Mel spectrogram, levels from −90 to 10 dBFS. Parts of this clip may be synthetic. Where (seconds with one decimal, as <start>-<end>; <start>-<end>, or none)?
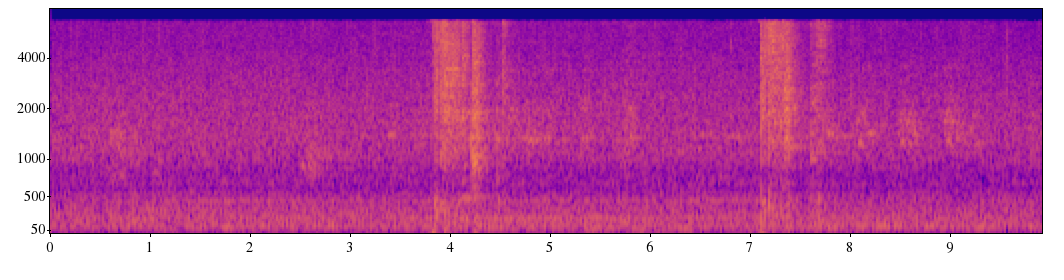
3.2-6.4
